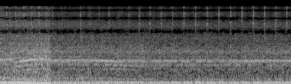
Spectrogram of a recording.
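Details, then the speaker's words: Alfa Romeo petrol engine idling rough: uneven lumpy low beat; pulling plug boots shows no pitch change on the cylinder closest to the driver's seat, which is misfiring. "I put the boot back on and there were no major pitch changes. So I'm confident that the cylinder closest to the driver's seat is the one that's misfiring."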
